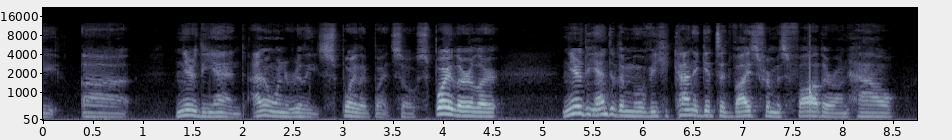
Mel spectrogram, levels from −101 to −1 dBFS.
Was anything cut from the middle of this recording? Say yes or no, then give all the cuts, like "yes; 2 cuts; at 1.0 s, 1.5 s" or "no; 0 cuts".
no; 0 cuts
